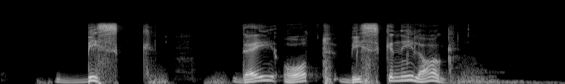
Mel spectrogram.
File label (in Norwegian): "bisken", Numedalsmål; Bisk (truleg av ty. Bisschen 'liten bit'), m.a.o. eit lite måltid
